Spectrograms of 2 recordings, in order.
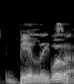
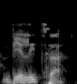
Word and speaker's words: Bielica: his name rhymes with pizza and his name's Bielica. – Whoa. – Bielica.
